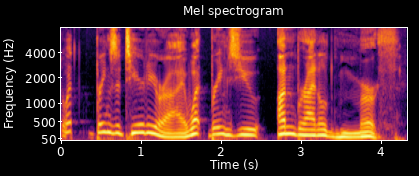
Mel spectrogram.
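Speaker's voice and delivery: ordinary delivery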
